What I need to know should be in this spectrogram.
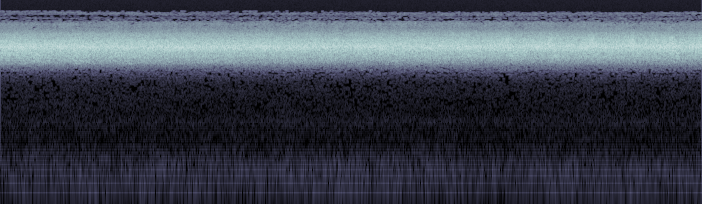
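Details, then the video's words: Summer cicada chorus forming a continuous shrill hiss-like buzz, even and unchanging for the whole stretch, with no pauses and no other animals or voices. "Cicada Sounds of Summer"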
